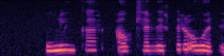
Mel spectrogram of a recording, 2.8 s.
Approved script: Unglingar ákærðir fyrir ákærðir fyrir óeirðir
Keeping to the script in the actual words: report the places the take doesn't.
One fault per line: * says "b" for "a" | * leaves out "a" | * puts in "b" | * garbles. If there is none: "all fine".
* leaves out "ákærðir fyrir"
